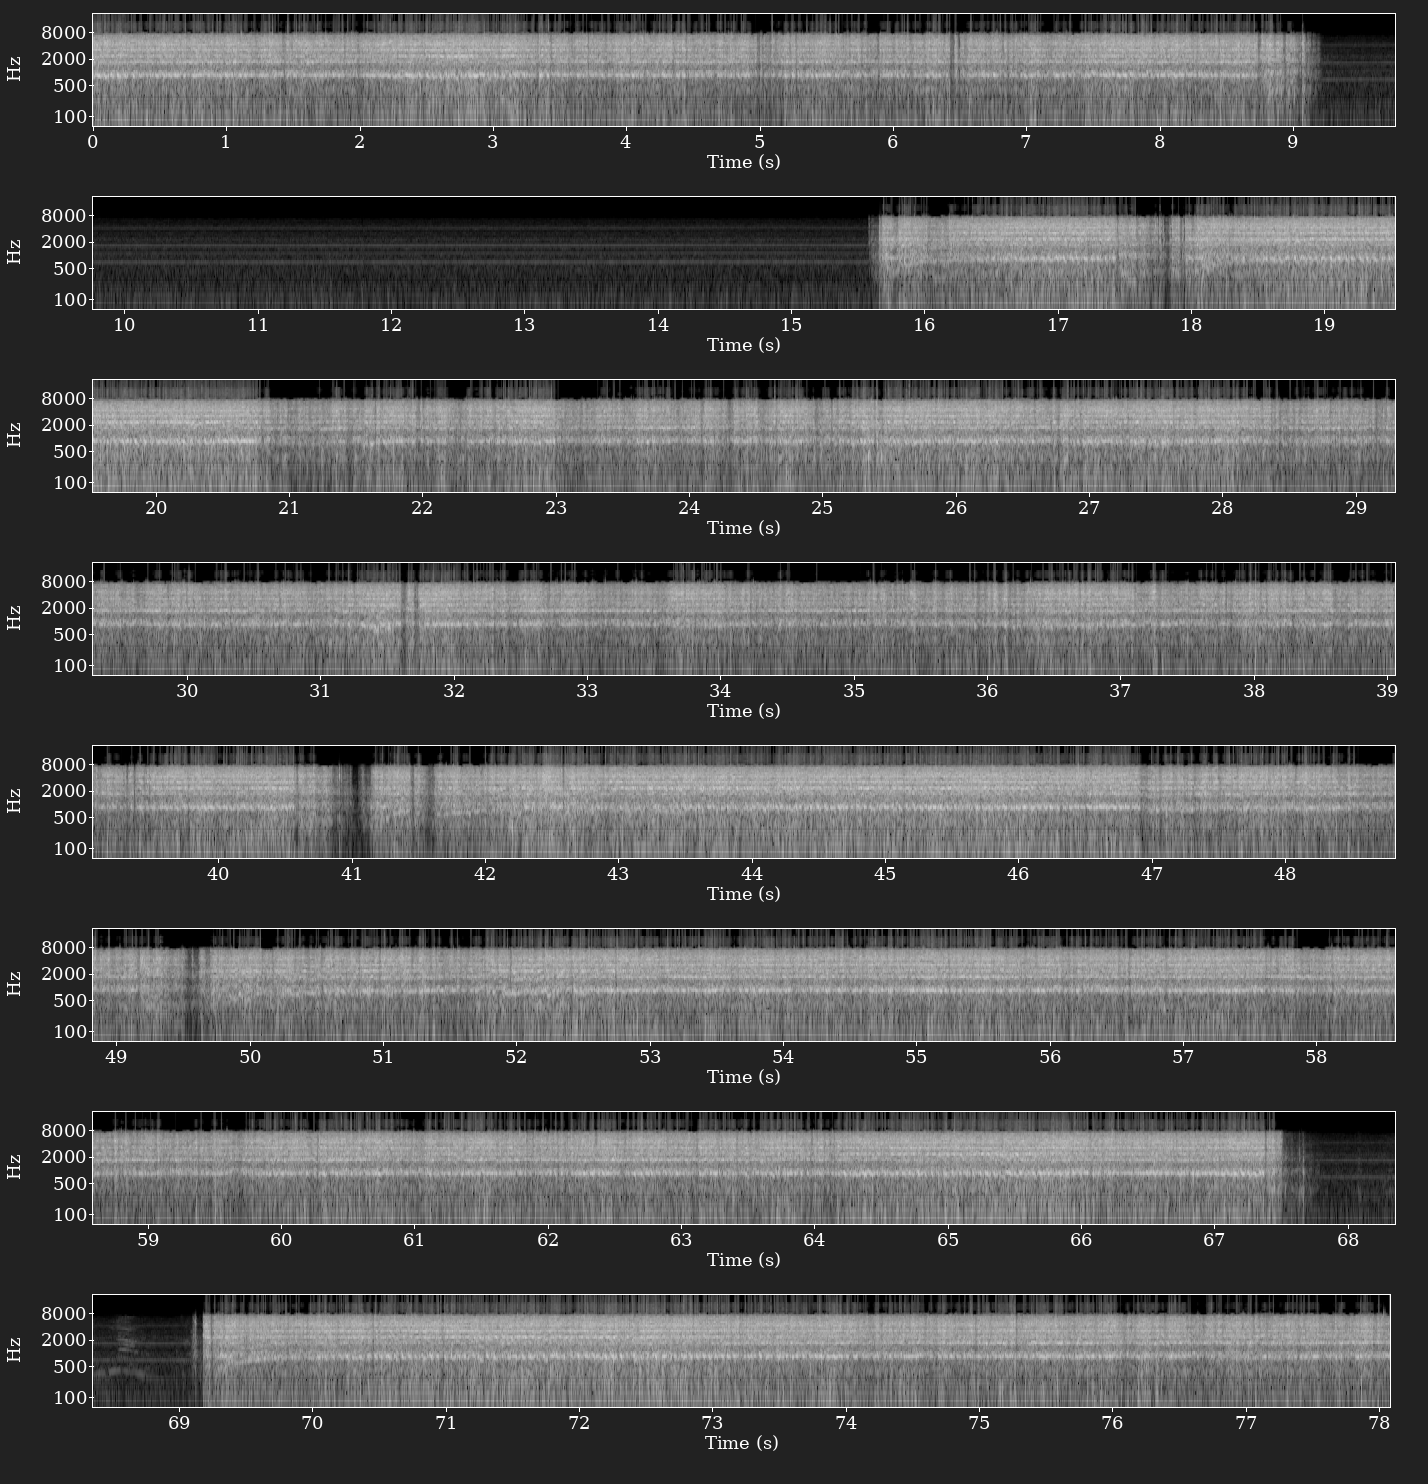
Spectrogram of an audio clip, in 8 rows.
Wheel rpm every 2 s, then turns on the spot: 230, 230, 230, 230, 110, 0, 0, 20, 170, 180, 220, 230, 230, 220, 230, 230, 230, 230, 220, 230, 110, 200, 210, 210, 160, 200, 230, 230, 240, 230, 240, 240, 220, 180, 70, 220, 220, 230, 230.
none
